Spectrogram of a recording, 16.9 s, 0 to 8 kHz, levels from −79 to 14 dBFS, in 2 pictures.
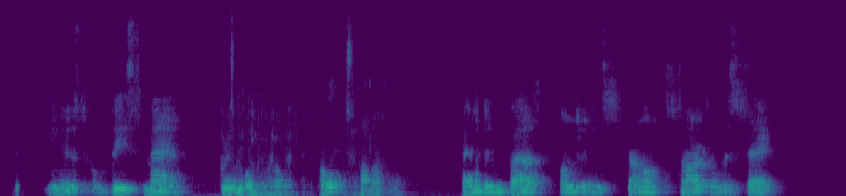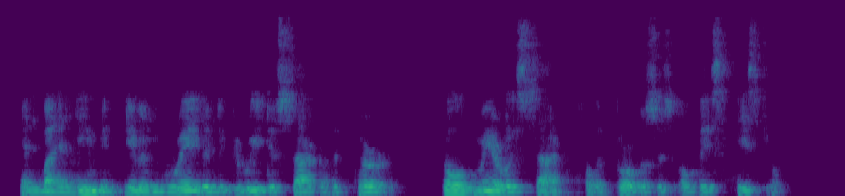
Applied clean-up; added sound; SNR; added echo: neural mask model DeepFilterNet 3.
